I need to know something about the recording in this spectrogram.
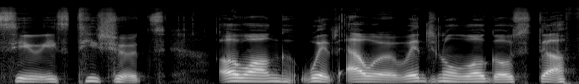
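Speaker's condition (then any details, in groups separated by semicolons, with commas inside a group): Cerebral palsy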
